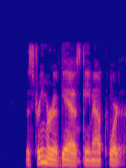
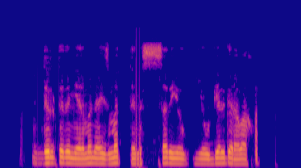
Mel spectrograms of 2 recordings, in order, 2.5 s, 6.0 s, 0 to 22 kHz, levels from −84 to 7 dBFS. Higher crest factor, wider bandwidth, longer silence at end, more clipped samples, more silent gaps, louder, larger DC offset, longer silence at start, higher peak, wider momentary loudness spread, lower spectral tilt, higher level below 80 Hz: about the same, 16 dB vs 18 dB; about the same, 7.8 kHz vs 8 kHz; second, 0 s vs 0.9 s; neither; neither; about the same, -20 LUFS vs -22 LUFS; neither; second, 0.5 s vs 0.65 s; about the same, -6 dBFS vs -4 dBFS; second, 8 LU vs 12 LU; about the same, -6.5 dB/octave vs -6 dB/octave; about the same, -60 dBFS vs -60 dBFS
